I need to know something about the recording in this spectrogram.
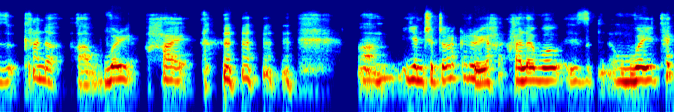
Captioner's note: laughter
